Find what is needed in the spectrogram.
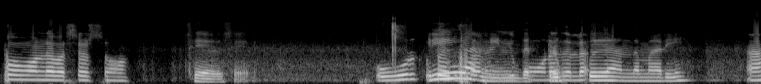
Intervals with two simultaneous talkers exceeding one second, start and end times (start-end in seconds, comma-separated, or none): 4.4-5.9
